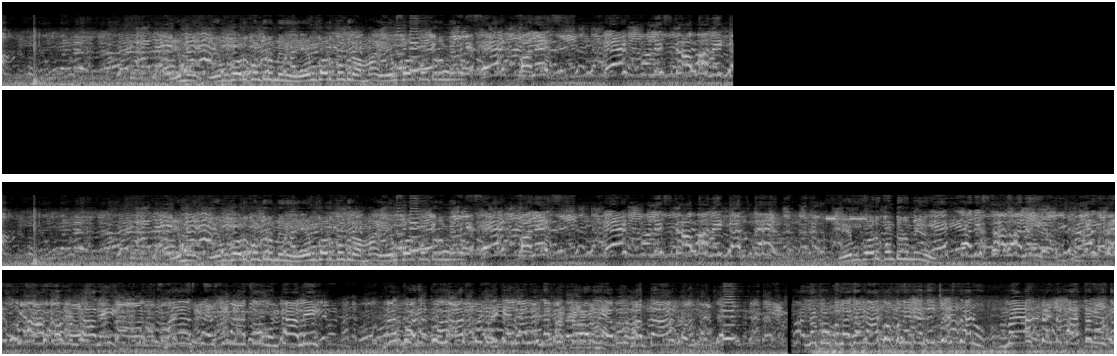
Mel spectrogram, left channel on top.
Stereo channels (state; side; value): drops out; left; at 7.4 s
